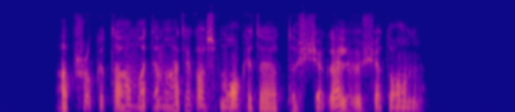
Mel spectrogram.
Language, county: Lithuanian, Kaunas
